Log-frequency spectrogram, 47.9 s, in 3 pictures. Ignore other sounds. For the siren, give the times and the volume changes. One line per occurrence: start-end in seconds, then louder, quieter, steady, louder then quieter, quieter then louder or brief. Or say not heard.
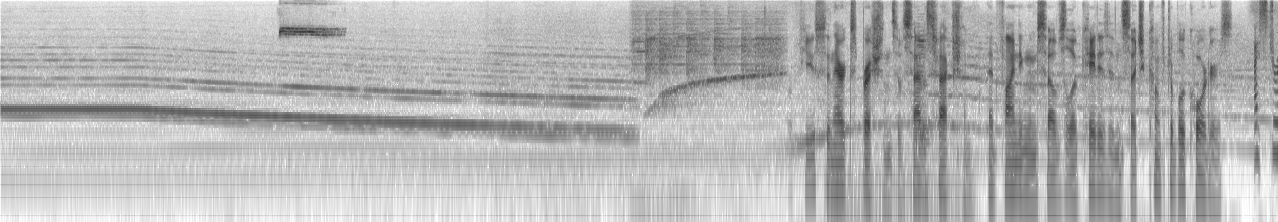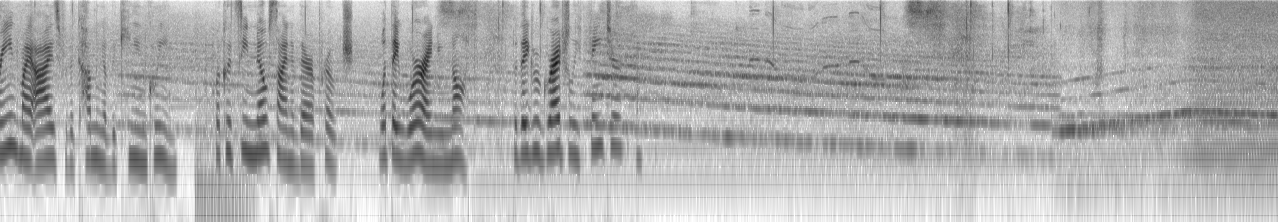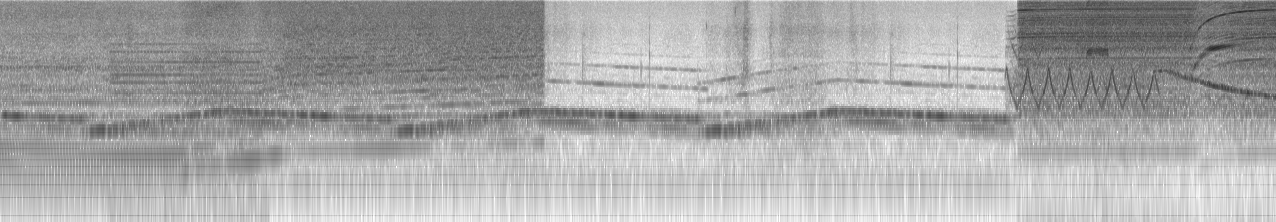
0.0-47.8 quieter then louder.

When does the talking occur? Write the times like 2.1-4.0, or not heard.
9.8-24.0.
